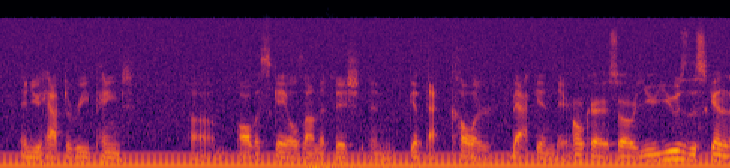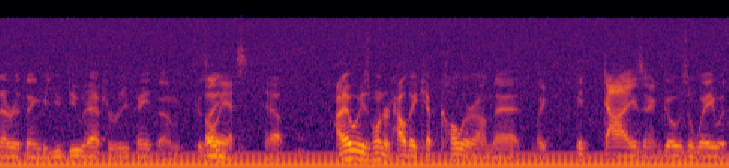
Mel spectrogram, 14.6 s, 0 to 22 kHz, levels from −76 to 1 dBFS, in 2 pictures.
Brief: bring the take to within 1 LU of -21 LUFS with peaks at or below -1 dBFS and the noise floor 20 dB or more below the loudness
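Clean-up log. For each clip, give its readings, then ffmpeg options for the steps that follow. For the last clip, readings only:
hum 50 Hz; highest harmonic 250 Hz; hum level -24 dBFS; noise floor -26 dBFS; noise floor target -43 dBFS; loudness -23.0 LUFS; peak level -2.0 dBFS; loudness target -21.0 LUFS
-> -af "bandreject=f=50:t=h:w=6,bandreject=f=100:t=h:w=6,bandreject=f=150:t=h:w=6,bandreject=f=200:t=h:w=6,bandreject=f=250:t=h:w=6"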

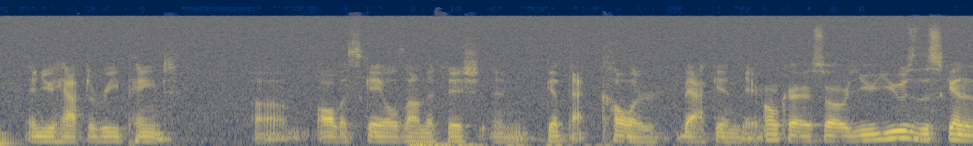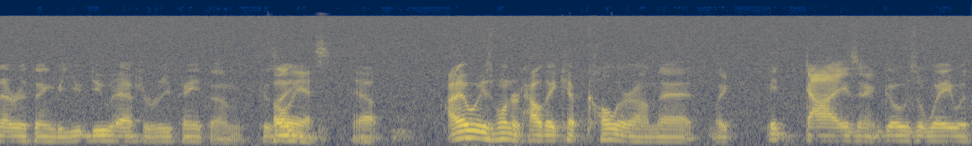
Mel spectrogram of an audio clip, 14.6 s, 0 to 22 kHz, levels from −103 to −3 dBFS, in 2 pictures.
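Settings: hum not found; noise floor -38 dBFS; noise floor target -44 dBFS
-> -af "afftdn=nr=6:nf=-38"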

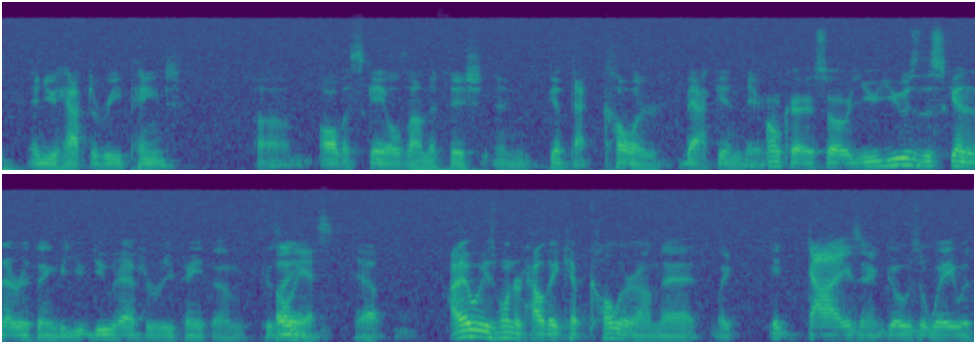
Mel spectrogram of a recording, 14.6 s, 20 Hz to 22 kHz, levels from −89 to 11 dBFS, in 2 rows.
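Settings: noise floor -43 dBFS; noise floor target -45 dBFS
-> -af "afftdn=nr=6:nf=-43"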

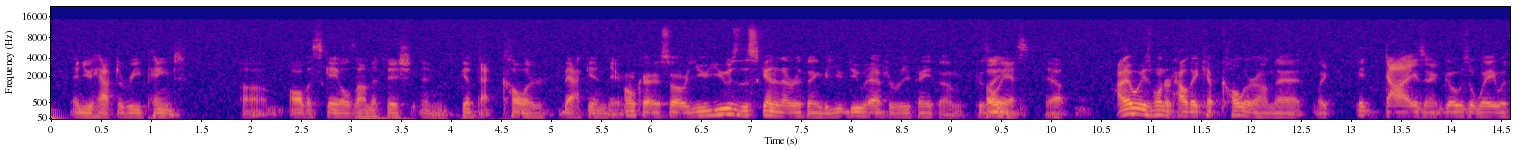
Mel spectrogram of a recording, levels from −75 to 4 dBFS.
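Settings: noise floor -47 dBFS; loudness -24.5 LUFS; peak level -2.5 dBFS; loudness target -21.0 LUFS
-> -af "volume=1.5,alimiter=limit=0.891:level=0:latency=1"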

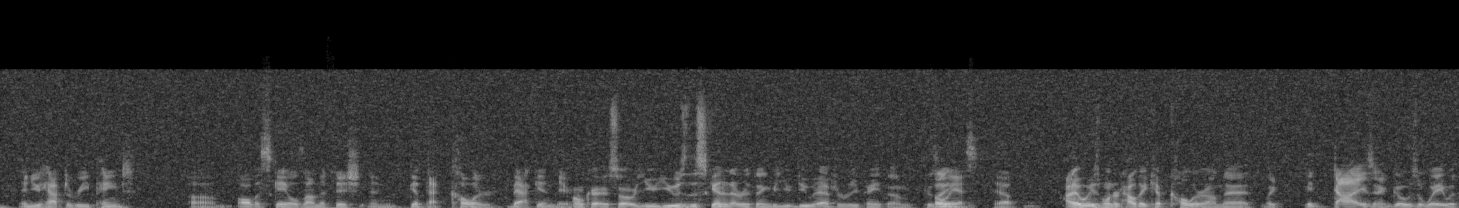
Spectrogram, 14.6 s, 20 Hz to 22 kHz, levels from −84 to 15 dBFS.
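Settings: loudness -21.0 LUFS; peak level -1.0 dBFS; noise floor -43 dBFS

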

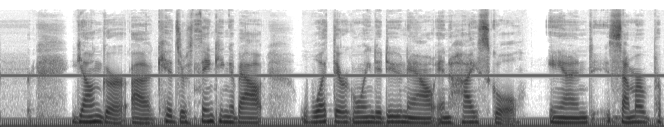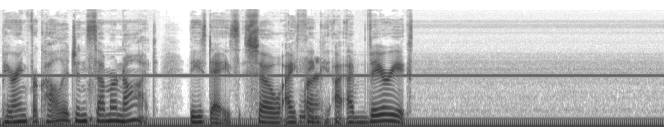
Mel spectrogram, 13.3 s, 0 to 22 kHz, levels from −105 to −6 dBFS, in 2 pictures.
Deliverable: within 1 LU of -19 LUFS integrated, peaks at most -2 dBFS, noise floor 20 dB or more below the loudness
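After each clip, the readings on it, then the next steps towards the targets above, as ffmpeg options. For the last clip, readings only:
hum 50 Hz; highest harmonic 250 Hz; hum level -34 dBFS; steady tone 1.9 kHz; tone level -43 dBFS; loudness -28.5 LUFS; peak level -14.0 dBFS; loudness target -19.0 LUFS
-> -af "bandreject=f=50:t=h:w=6,bandreject=f=100:t=h:w=6,bandreject=f=150:t=h:w=6,bandreject=f=200:t=h:w=6,bandreject=f=250:t=h:w=6"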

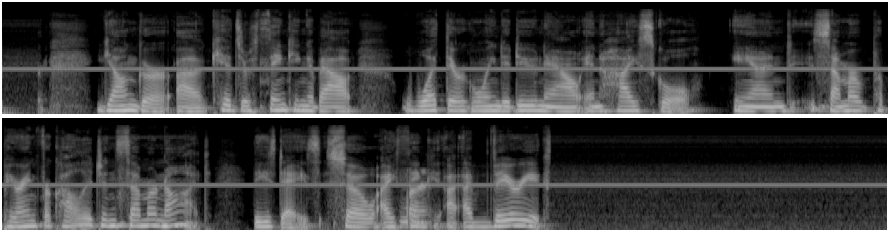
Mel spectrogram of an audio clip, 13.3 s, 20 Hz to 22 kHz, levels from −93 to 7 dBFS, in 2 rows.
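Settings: hum not found; steady tone 1.9 kHz; tone level -43 dBFS
-> -af "bandreject=f=1900:w=30"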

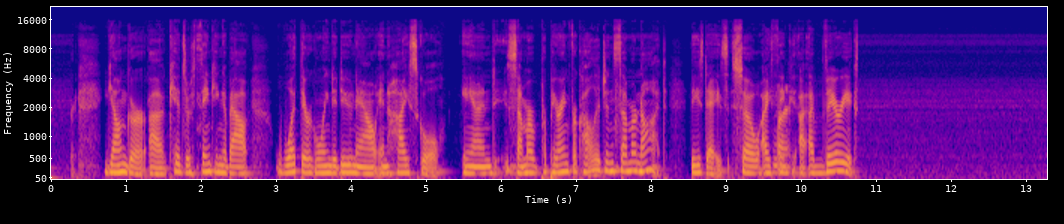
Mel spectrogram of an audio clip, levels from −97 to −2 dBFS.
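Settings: steady tone not found; loudness -28.5 LUFS; peak level -14.5 dBFS; loudness target -19.0 LUFS
-> -af "volume=2.99"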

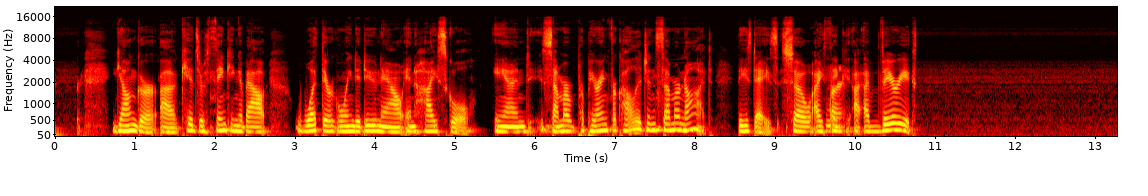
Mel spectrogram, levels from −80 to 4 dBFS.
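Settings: loudness -19.0 LUFS; peak level -5.0 dBFS; noise floor -52 dBFS

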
